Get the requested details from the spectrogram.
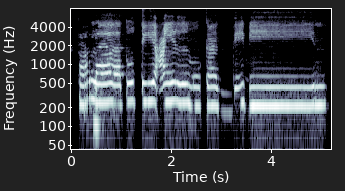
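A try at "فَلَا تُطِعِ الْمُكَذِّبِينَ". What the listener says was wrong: Oke, secara huruf udah benar, bagus. Tinggal sempurnain harokat. Hati-hati kasrah itu sudah rentan imalah. Tuti'il, tuti'i. Nah, jadi kasrah itu, apalagi kalau kasrah yang gandeng-gandeng, tadi itu, ayyikumul maftun. Sekarang fala tuti'i ya. Itu kadang-kadang tutinya, toknya kasrah. Ainnya ngarah imalah. Fala tuti'il.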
